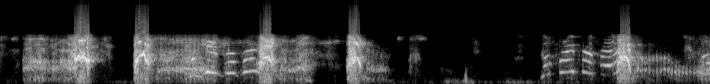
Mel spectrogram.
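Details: Putter, a noisy Maltese-Papillon mix (Papitese), plays with Igor, a pug mix; sharp broadband barks come in quick bursts with short yips, separated by brief pauses, and human voices talk in between.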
